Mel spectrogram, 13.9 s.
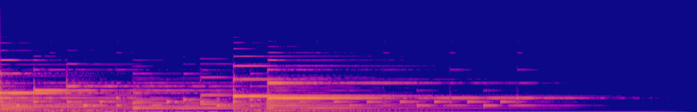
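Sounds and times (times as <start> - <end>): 
piano suite: 0.0 - 11.0.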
